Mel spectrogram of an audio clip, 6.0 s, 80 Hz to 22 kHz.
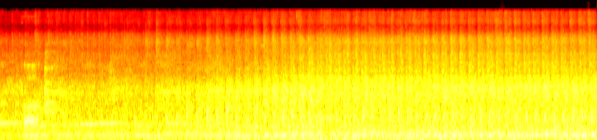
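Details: Brastemp/Consul 11 kg washing machine in spin: loud irregular thumping at about two to three per second building through the spin; unbalanced basket.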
